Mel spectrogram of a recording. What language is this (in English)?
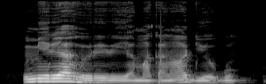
Igbo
